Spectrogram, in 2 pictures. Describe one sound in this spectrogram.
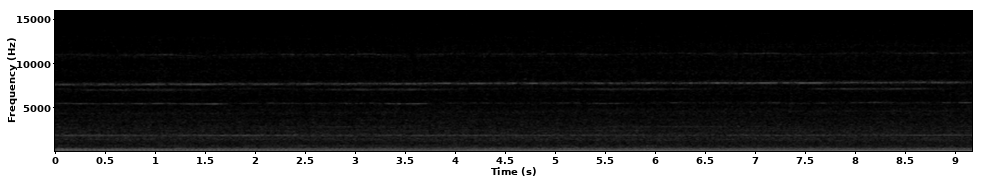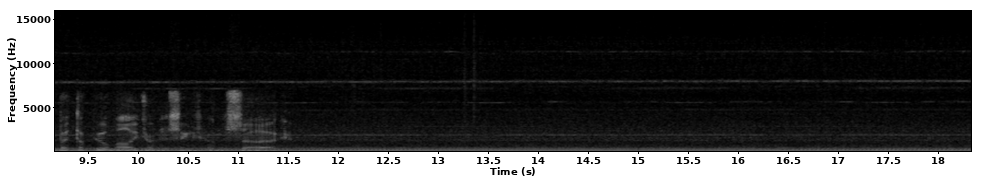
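A truck engine drones steadily at a low pitch, growing slowly louder.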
